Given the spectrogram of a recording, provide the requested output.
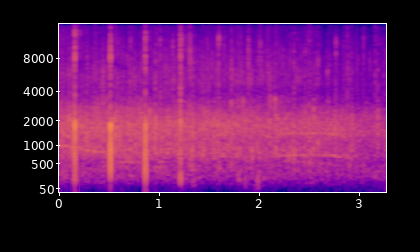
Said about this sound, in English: So can we give them a round of applause? Because that was really good.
